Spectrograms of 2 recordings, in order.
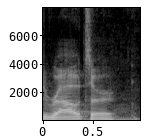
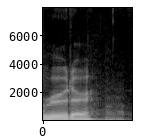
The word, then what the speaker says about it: router: route to the interwebs she said router not reuter but what's interesting here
